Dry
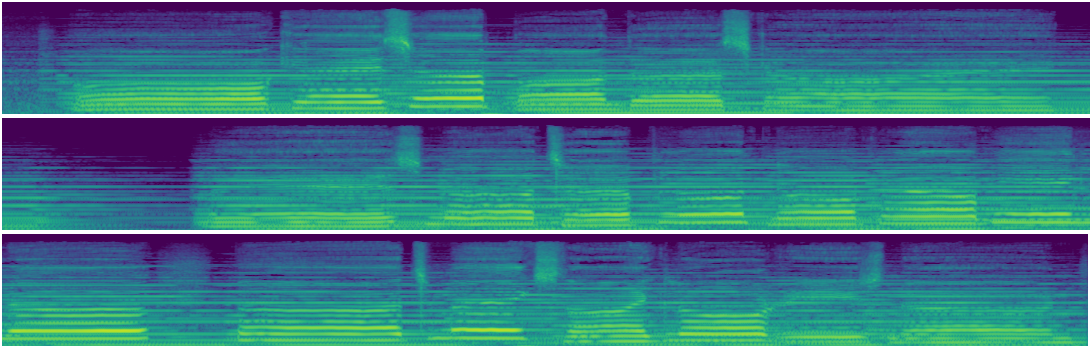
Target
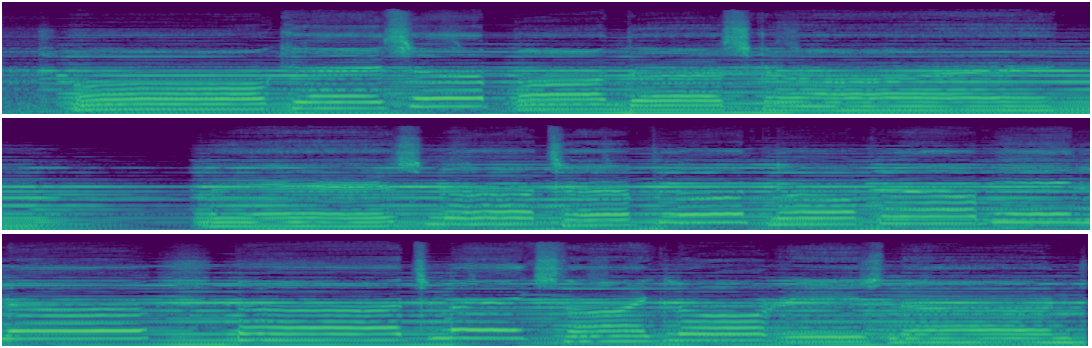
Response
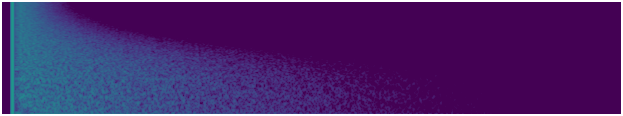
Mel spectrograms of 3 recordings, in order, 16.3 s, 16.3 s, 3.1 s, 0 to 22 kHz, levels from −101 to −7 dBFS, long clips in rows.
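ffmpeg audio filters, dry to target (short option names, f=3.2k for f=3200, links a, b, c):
-af "superequalizer=10b=1.41:11b=2.82:12b=0.282:13b=2.82:15b=2,acompressor=threshold=-31dB:ratio=10,aecho=1:1:256:0.0841"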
